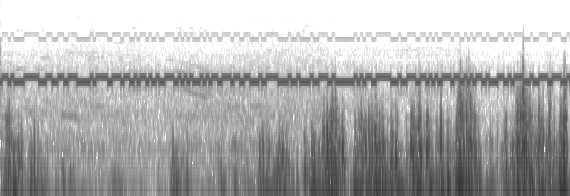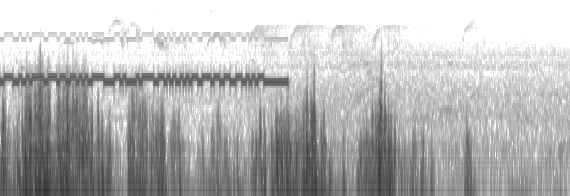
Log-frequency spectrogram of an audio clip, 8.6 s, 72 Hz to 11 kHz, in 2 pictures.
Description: RTTY (45.45 baud, 170 Hz shift), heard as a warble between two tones, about 1420 Hz centre, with the noise of a residential street. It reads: … DAYS CO-STAR SUZANNE ROGERS IS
